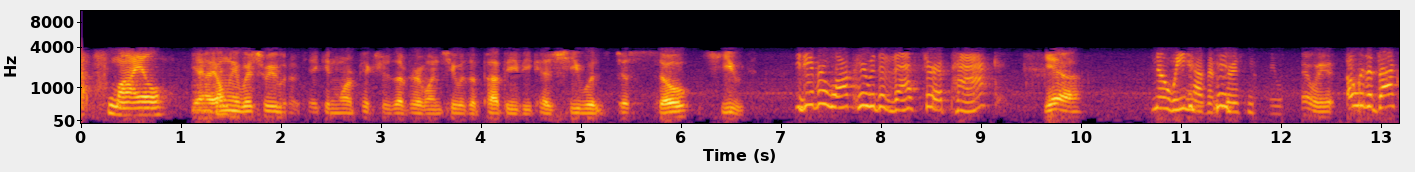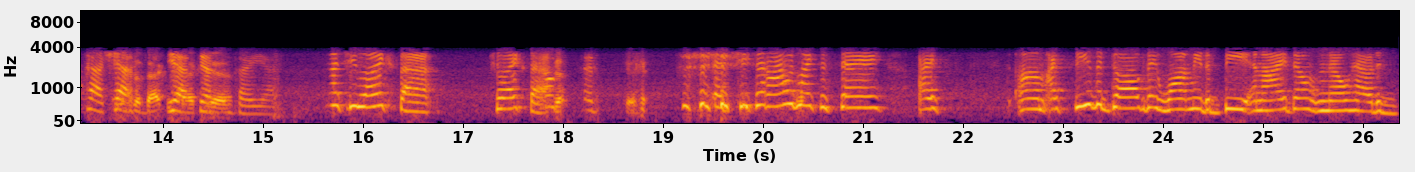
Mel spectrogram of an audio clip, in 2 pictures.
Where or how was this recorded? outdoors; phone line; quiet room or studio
phone line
